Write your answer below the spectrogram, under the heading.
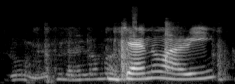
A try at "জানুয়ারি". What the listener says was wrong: না, রি না, রিটা উচ্চারণ সুন্দর করেছো এর আগের বার, এবার ভুল হচ্ছে, জানুয়ারি, রি, আবার বলো।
